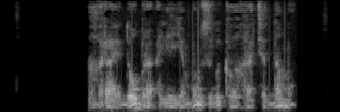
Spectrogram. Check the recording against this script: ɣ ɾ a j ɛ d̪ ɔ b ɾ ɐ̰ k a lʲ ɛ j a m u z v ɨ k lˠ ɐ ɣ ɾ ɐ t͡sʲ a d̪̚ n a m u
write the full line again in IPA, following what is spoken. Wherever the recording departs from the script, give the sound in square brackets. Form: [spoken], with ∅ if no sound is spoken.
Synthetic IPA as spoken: ɣ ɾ a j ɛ d̪ ɔ b ɾ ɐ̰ [ʔ] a lʲ ɛ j a m u z v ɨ k lˠ ɐ ɣ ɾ [a] t͡sʲ [ɐ] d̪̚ n a m u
